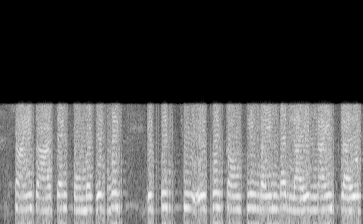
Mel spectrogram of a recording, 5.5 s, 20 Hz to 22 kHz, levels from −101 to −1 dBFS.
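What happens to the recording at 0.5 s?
At 0.5 s the speech is caught in a mu-law and A-law mix-up running through the whole clip: A-law samples decoded as mu-law scramble the levels, giving harsh distortion and hiss filling pauses, unlike clipping's level-bound crunch.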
